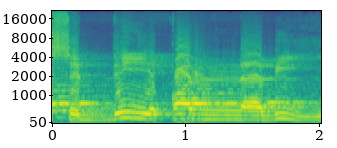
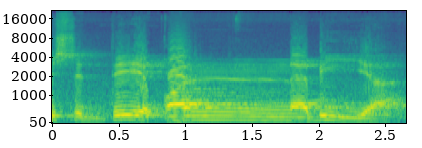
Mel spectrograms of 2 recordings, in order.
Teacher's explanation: jadi tanwin diidamkan ke Nun musyaddadah yang berikutnya selepas daripada tanwin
